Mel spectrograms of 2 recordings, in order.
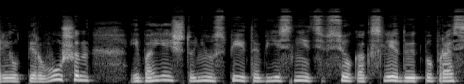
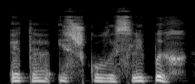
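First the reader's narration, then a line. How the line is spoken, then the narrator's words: Whispered. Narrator (Russian): шепотом произнес Первушин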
